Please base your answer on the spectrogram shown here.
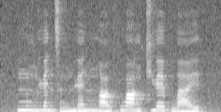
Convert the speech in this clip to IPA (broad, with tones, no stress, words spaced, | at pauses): n̪ʊ˥˧ŋ lɥɛ˥˩nsɤ˩ŋ n̪ɥɛ˧˥nn̪ɑ˨˩ʊ̯ fwɑ˥˩ŋt͡ɕɥɛ˥pwa˨˩˦ɪ̯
